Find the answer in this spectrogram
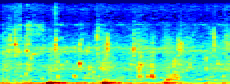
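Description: A young pet monkey making soft, short low sounds close to the microphone, three of them about half a second apart, with faint clicks in between.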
